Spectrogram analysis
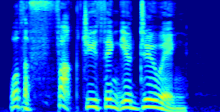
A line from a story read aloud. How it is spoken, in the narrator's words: One of them shouted at me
